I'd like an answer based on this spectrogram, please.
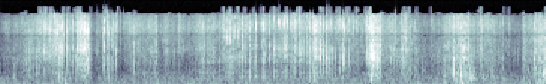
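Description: Plastic bubble wrap crinkling in irregular bursts as hands squeeze and pull at it to open the package.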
